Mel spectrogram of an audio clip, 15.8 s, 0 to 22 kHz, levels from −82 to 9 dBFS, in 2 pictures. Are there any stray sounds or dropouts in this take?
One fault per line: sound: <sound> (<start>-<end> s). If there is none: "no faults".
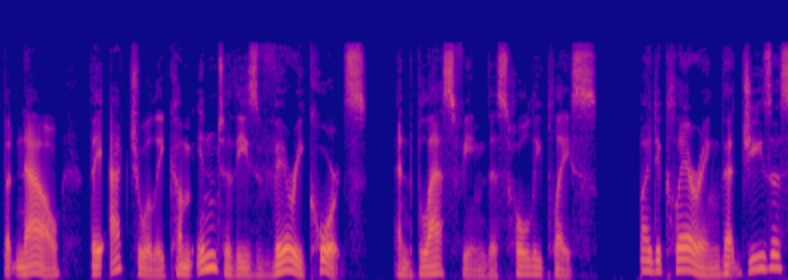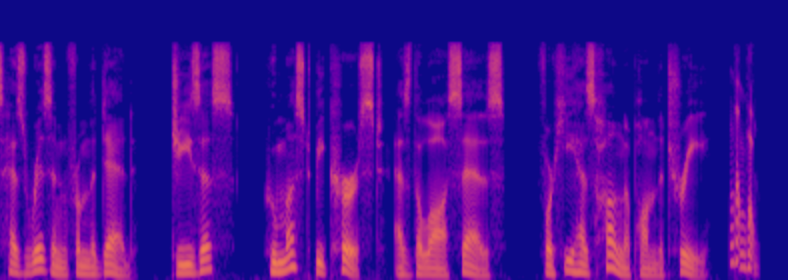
sound: chirp (15.2-15.5 s)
